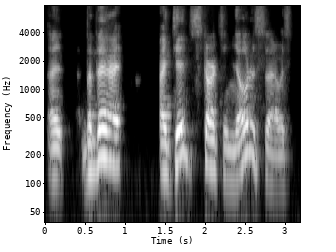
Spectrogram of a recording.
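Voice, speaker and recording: A man's voice: medium pitch, big pitch swings, moderate pace. A man talking casually and reflectively about creative work, rambling with frequent restarts and fillers. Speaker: tile worker who makes videos. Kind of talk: casual conversation.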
